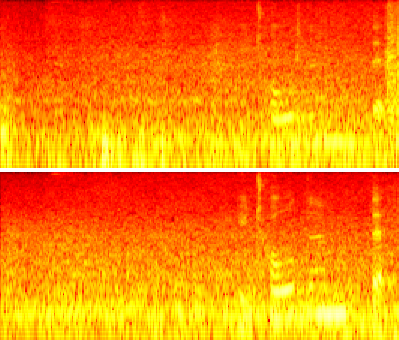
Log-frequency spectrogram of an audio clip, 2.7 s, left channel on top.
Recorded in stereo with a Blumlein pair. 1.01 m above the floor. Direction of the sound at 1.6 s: 65° right.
